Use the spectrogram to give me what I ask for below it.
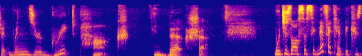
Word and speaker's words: Berkshire: It's spelt Berkshire, but it's pronounced Berkshire.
